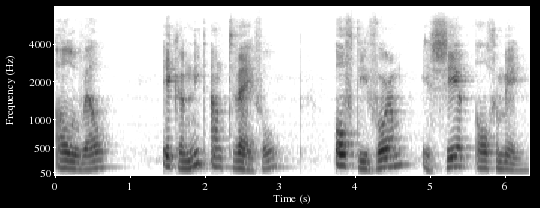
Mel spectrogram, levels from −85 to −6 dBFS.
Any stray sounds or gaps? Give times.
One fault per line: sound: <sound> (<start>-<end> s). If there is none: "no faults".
no faults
